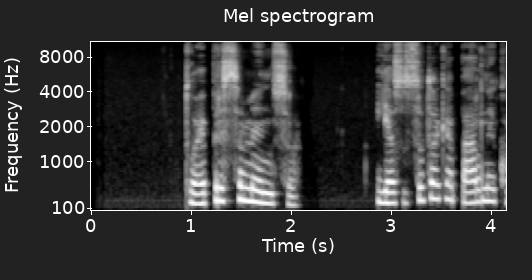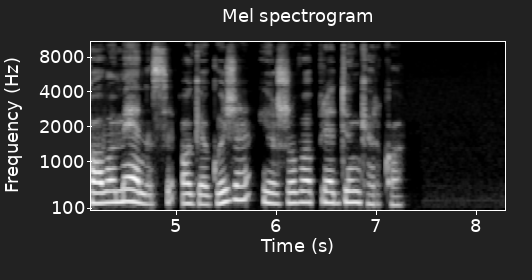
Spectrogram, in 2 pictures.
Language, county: Lithuanian, Šiauliai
